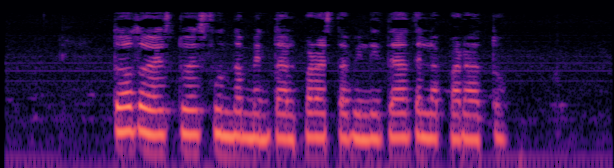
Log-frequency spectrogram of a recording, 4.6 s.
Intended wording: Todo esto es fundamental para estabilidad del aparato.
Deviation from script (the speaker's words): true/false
false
